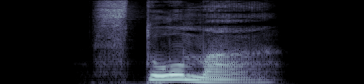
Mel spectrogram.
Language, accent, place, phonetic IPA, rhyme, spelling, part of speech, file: German, Germany, Berlin, [ˈstoma], -oːma, Stoma, noun, De-Stoma.ogg
- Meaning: stoma (all senses)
